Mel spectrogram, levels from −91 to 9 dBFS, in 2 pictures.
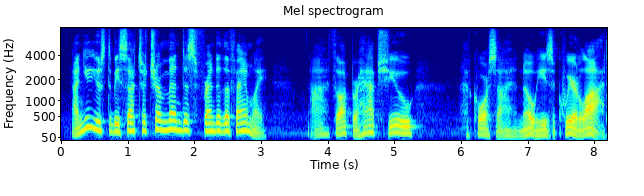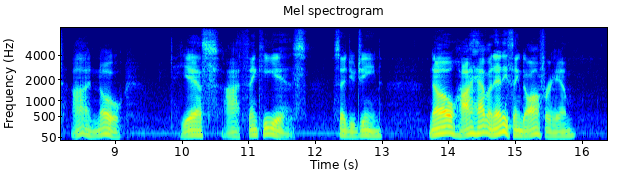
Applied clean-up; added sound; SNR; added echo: none; none; none; none.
